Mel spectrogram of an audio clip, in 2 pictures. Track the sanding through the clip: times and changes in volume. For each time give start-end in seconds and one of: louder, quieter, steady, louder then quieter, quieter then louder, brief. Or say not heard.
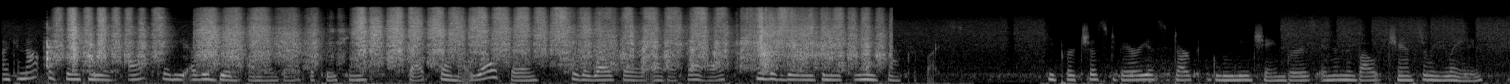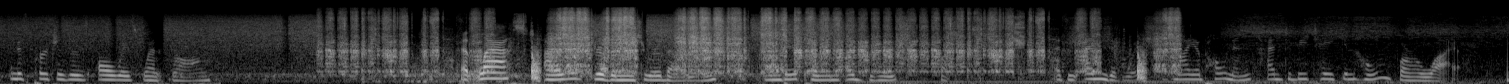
0.2-8.9 steady
18.2-26.9 louder then quieter.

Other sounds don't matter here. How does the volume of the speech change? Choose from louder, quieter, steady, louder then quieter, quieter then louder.
louder then quieter.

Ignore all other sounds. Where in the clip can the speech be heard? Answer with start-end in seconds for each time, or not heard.
0.0-9.6, 10.4-17.3, 19.7-30.1.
